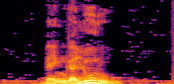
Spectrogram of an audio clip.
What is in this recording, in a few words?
Bengaluru pronunciation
